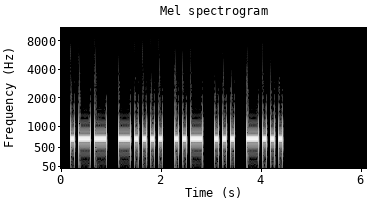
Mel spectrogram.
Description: Morse code, heard as a keyed tone, about 16 wpm, 700 Hz. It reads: W6USB
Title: USA Call Signs - 5 Characters - Repeated 2x - 15wpm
